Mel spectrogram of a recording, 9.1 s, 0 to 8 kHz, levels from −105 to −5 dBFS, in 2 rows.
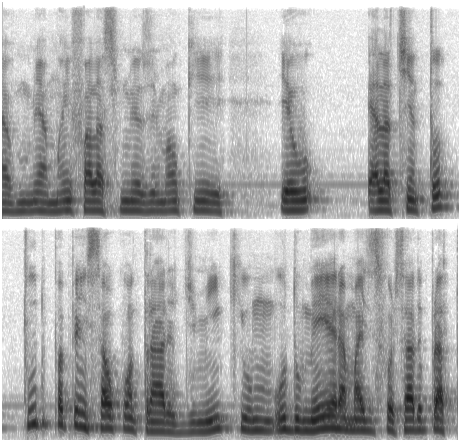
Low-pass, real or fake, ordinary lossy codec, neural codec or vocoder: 7.2 kHz; real; AAC, 48 kbps; none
